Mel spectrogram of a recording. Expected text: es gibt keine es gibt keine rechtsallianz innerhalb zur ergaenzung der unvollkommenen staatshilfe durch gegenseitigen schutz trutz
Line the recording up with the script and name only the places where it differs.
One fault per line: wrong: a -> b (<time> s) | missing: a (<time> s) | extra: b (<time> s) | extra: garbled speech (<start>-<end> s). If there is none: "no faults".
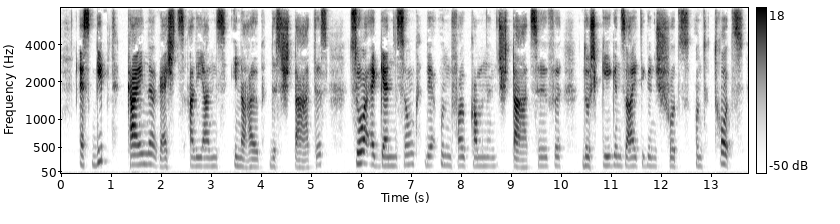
wrong: es gibt keine rechtsallianz innerhalb -> rechtsallianz innerhalb des staates (1.9 s)
extra: und (12.7 s)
